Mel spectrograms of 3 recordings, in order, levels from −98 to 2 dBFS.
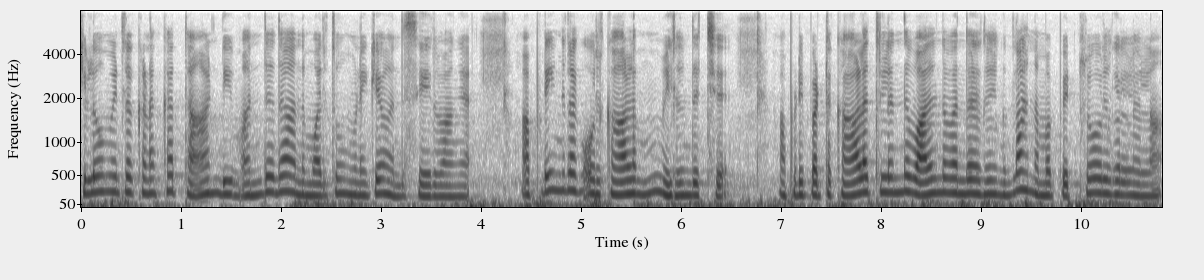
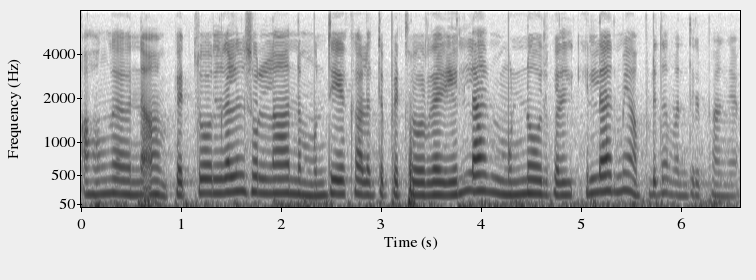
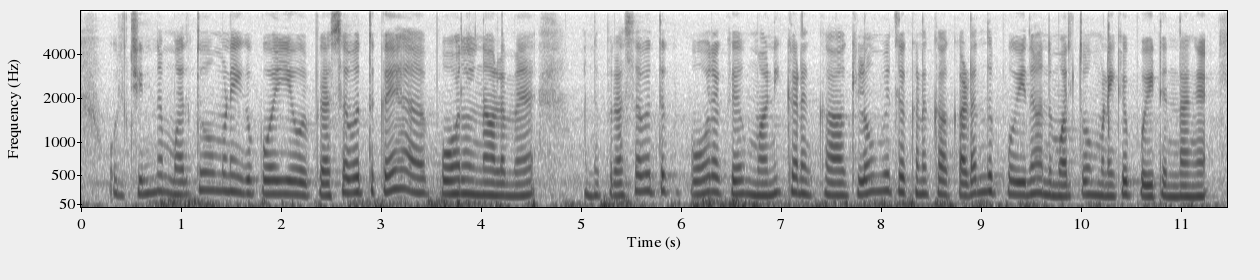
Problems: constant background noise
